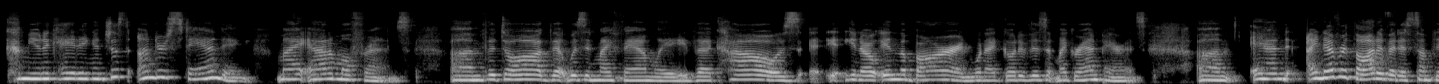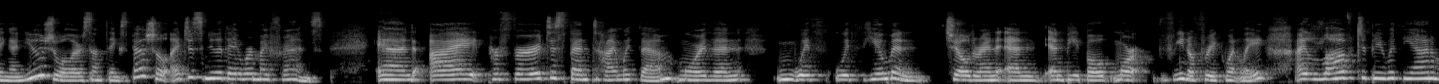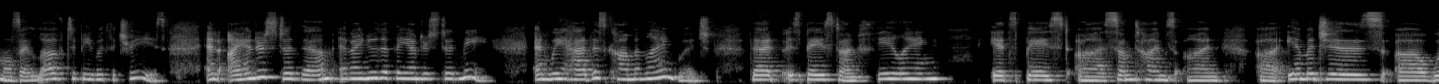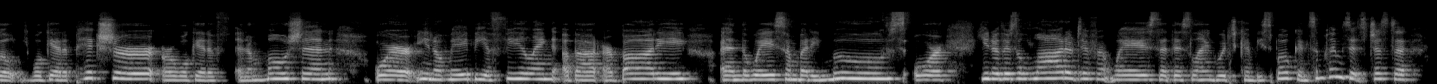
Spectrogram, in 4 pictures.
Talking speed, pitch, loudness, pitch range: 165 wpm, 225 Hz, -21 LUFS, 200-255 Hz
